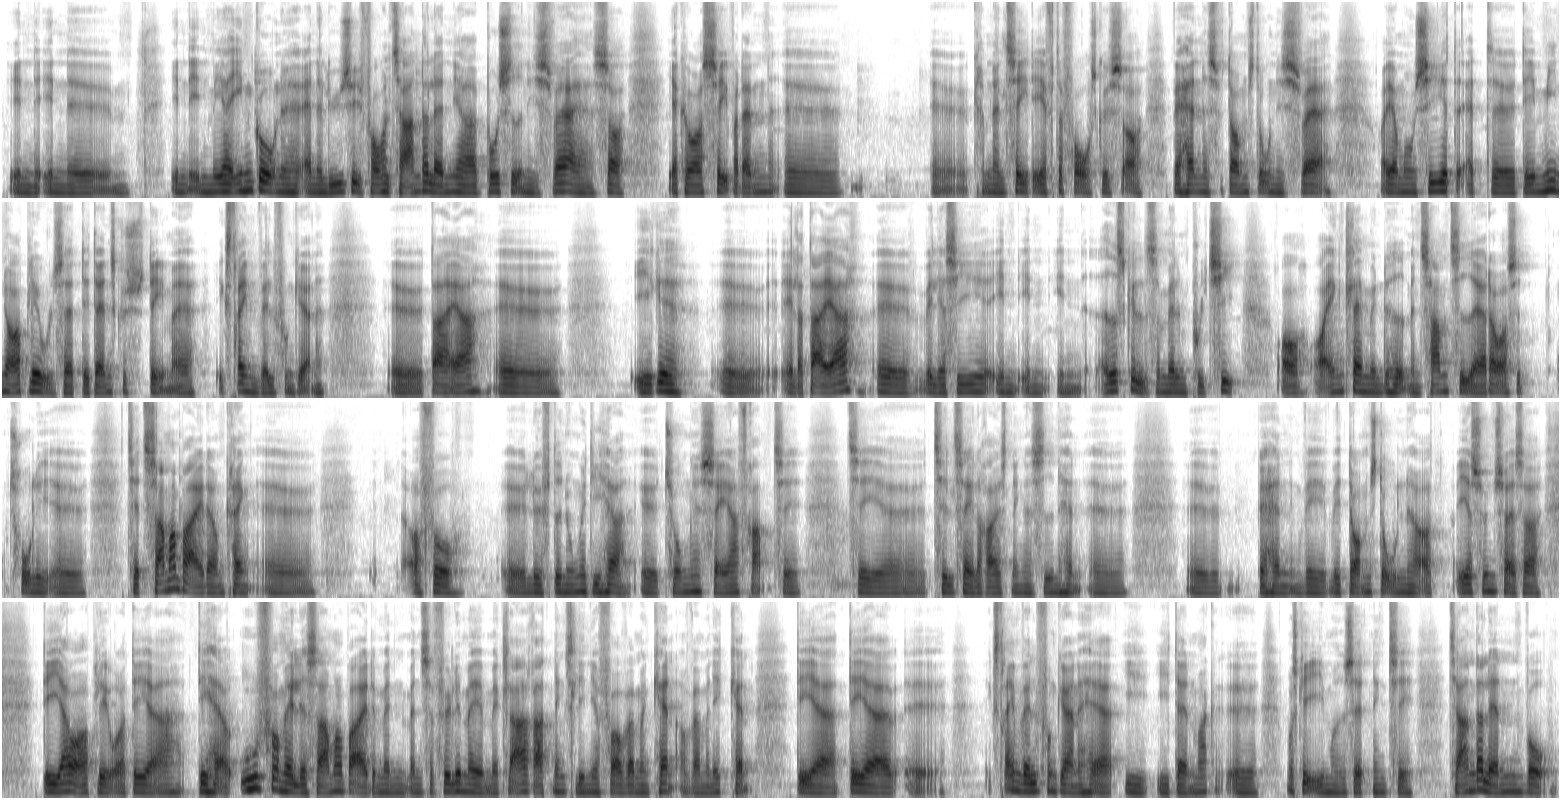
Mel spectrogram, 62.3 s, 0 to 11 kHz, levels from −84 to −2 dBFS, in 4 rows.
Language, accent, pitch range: Danish, native, 115-130 Hz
